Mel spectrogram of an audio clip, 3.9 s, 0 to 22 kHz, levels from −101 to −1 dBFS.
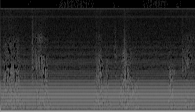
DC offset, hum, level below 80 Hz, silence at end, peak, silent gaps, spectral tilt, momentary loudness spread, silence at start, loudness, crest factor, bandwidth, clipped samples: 1%; none; -72 dBFS; 0 s; -32 dBFS; none; -6 dB/octave; 1 LU; 0 s; -51 LUFS; 14 dB; over 20 kHz; under 0.1%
